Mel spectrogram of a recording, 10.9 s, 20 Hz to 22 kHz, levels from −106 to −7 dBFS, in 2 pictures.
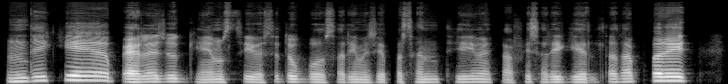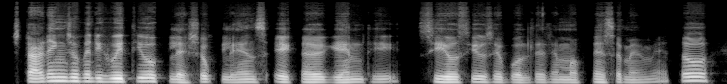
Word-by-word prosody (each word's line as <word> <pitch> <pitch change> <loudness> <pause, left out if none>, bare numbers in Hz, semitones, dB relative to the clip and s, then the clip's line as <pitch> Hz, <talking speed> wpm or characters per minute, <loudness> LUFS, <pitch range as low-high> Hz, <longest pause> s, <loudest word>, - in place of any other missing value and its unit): हुँ, 155 +1 +1
देखिए 195 +2 +5
पहले 135 -4 +4
जो 145 +1 -3
गेम्स 125 -3 -7
थी 125 - -3
वैसे 120 +2 -7
तो 135 0 -1
बहुत 120 -2 -5
सारी 120 +1 -7
मुझे 120 0 -5
पसंद 120 +2 -8
थी, 125 +1 -6
मैं 130 -1 -4
काफ़ी 115 +2 -9
सारी 125 -1 -4
खेलता 120 +1 -4
था 140 +2 -2 0.2
पर 180 0 +9
एक 180 -1 +7 0.4
स्टार्टिंग 160 +5 +4
जो 170 - +5
मेरी 155 -1 0
हुई 145 0 +9
थी 155 - +1
वो 155 - +5
क्लैश 120 -7 -4
ऑफ 135 - -1
क्लैंस 120 +1 -5
एक 120 - -11 0.3
गेम 115 +2 -1
थी, 125 +3 -11 0.2
सीओसी 125 -1 +1
उसे 125 -1 -3
बोलते 115 0 -7
थे 115 - -16
हम 115 -1 -6
अपने 115 +2 -6
समय 115 0 -9
में 135 +6 -15
तो 175 0 +2
125 Hz, 225 wpm, -23 LUFS, 120-145 Hz, 0.4 s, पर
